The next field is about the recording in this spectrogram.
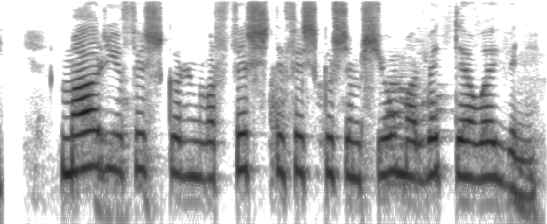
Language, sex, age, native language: Icelandic, male, 18-19, Icelandic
